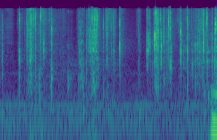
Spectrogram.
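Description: Crimped plastic wrapper of a Topps baseball card pack crinkling in the hands in irregular bursts, as it is gripped at the sealed top edge to be torn open.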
